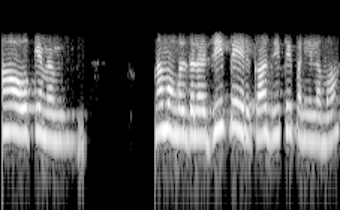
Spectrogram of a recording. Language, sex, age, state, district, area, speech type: Tamil, female, 18-30, Tamil Nadu, Viluppuram, urban, conversation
